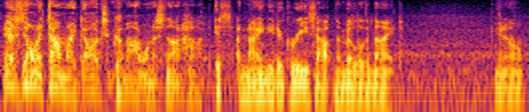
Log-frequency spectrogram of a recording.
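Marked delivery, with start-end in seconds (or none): 0.0-2.1 higher-pitched mocking imitation; mocking neighbor. Lady excuses leaving dogs out, mockingly imitated. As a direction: mimic her excuse in a put-on higher voice.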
